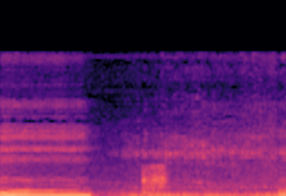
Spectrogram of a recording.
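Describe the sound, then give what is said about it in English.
Loud snoring from a sleeping person: a buzzing, rasping snore, a brief quiet pause with a faint hiss, then the next snore beginning. “You know, couples that snore together.”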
